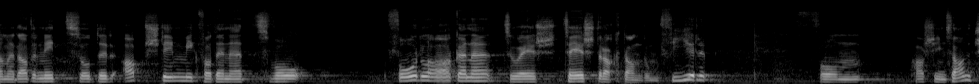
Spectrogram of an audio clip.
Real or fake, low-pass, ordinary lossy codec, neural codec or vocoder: fake; 14.4 kHz; none; codec, 44.1 kHz, 7.8 kbps, DAC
